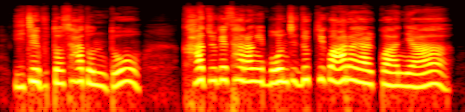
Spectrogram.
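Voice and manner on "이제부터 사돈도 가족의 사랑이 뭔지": ordinary delivery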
